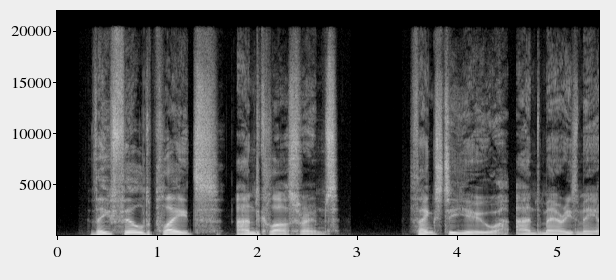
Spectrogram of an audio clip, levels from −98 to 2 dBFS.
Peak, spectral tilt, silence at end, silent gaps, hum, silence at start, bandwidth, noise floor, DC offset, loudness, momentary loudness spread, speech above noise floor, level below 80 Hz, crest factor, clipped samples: -4 dBFS; -4.5 dB/octave; 0 s; none; none; 0.35 s; over 20 kHz; -78 dBFS; under 0.1%; -19 LUFS; 6 LU; 59 dB; -48 dBFS; 16 dB; under 0.1%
